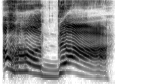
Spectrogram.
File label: taunt, russian, Survivor Voice Producer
